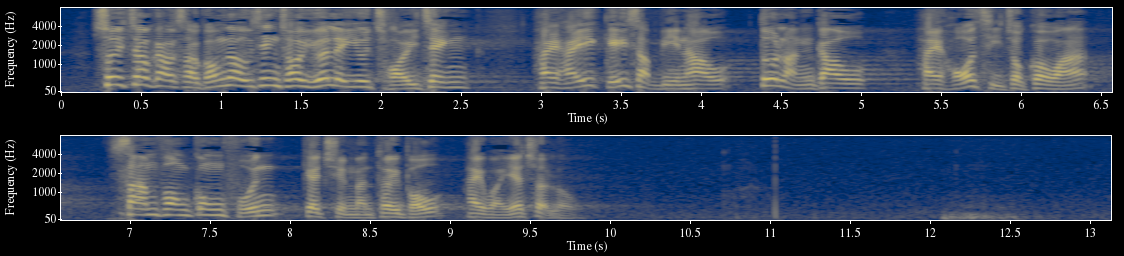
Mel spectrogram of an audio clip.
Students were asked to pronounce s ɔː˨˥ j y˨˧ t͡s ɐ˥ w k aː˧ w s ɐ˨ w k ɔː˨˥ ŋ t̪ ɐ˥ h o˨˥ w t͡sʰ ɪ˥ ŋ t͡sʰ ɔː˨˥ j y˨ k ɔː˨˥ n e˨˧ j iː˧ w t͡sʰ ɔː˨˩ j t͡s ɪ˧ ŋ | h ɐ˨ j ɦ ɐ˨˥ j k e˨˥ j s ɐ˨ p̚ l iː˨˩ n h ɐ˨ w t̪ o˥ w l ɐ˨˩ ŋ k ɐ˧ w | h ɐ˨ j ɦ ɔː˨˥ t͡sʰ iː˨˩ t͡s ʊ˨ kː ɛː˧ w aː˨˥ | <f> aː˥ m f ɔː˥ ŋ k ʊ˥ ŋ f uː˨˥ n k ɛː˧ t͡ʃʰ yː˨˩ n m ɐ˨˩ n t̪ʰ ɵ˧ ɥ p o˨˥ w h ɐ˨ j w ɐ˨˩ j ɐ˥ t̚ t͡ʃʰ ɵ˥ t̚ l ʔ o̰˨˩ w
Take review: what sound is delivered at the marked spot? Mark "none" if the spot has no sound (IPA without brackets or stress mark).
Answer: s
